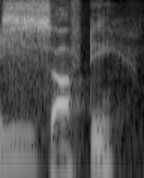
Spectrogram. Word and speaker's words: Safdie: I'm not sure we'll get the pronunciation right, but Sadafi or Sadi? – Softie. – Softie? – Yeah, S-A-F-D-I-E.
